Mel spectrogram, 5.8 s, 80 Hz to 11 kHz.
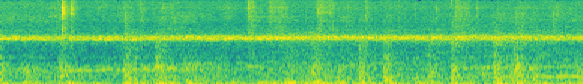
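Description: In-car running noise of a JR East E235 series electric train as it gathers speed. The traction motors whine with a slowly rising pitch over a heavy rumble of wheels on rail, with frequent clicks from the wheels and a constant high tone throughout.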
